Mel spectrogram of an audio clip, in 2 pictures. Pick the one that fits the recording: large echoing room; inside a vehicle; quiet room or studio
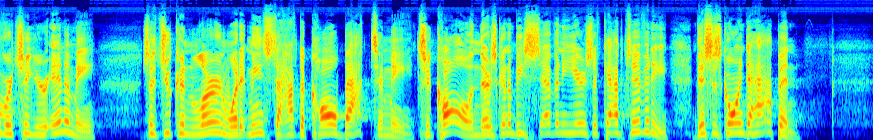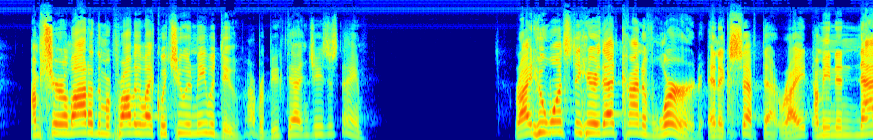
large echoing room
